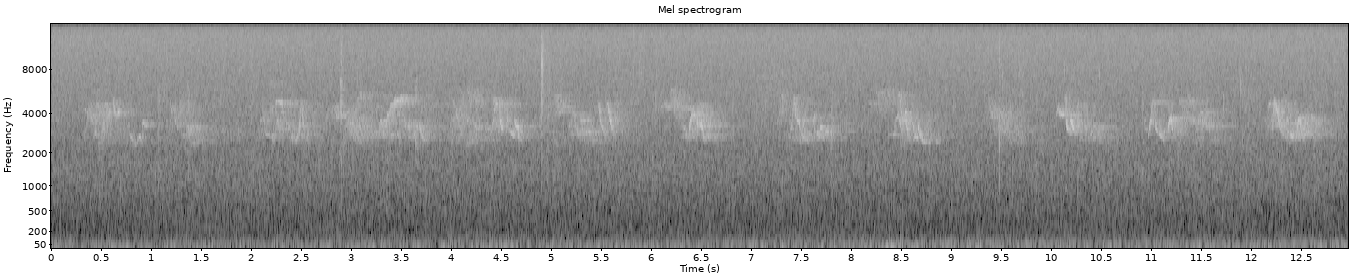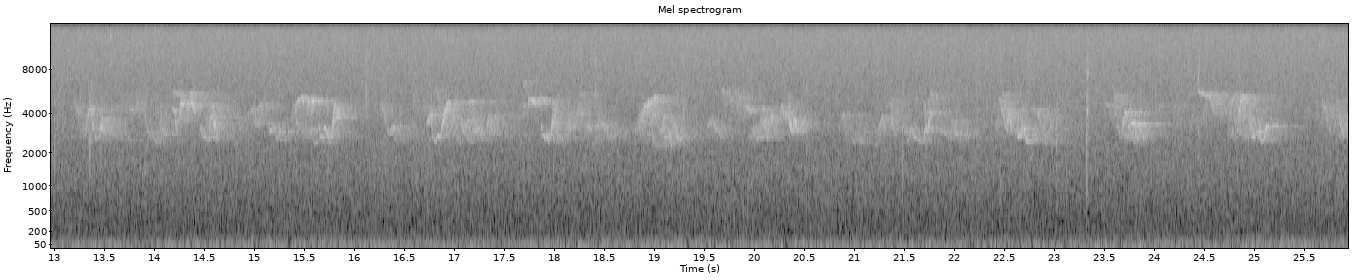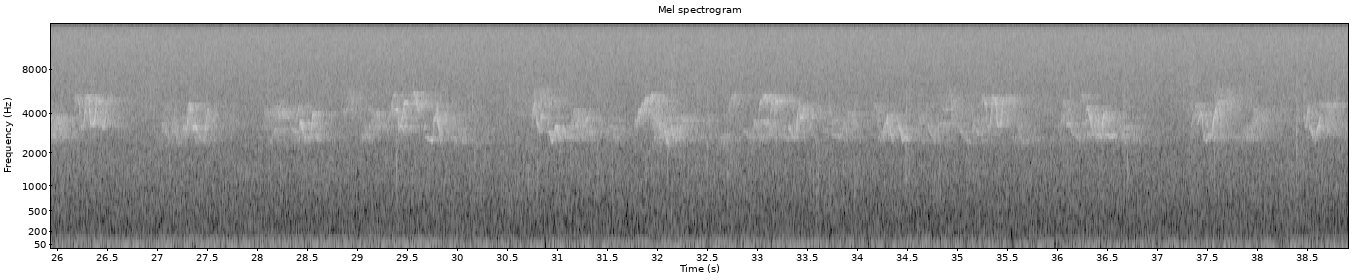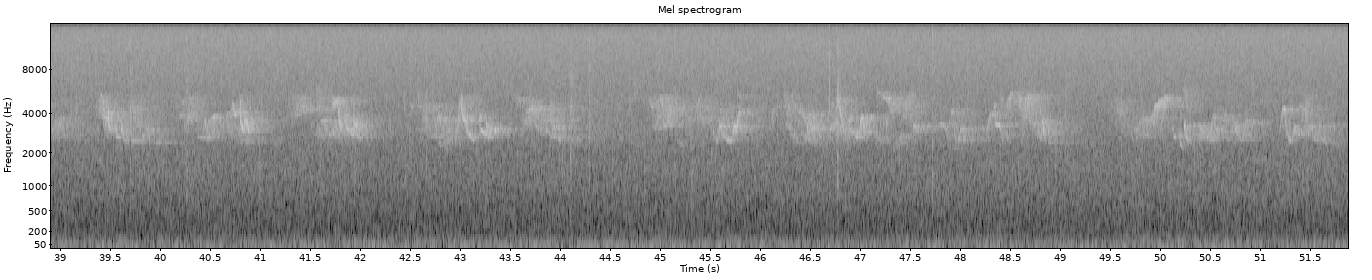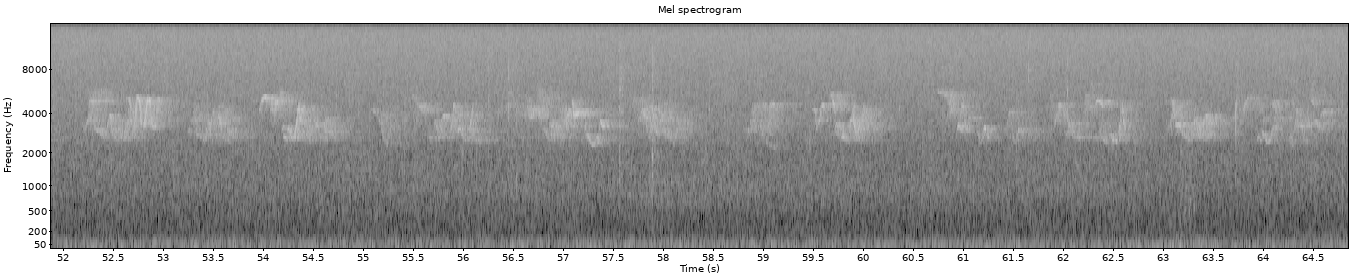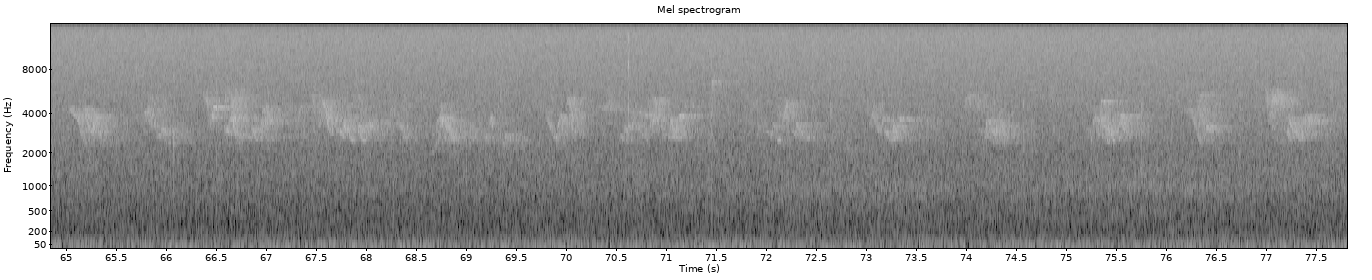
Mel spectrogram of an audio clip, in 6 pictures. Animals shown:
Red-eyed Vireo (Vireo olivaceus)

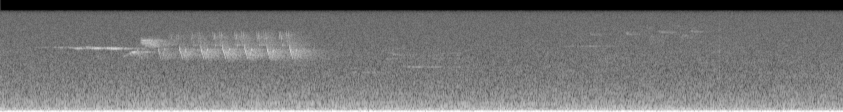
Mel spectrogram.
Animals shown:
Black-throated Green Warbler (Setophaga virens), Hermit Thrush (Catharus guttatus), Ovenbird (Seiurus aurocapilla), Blackburnian Warbler (Setophaga fusca)

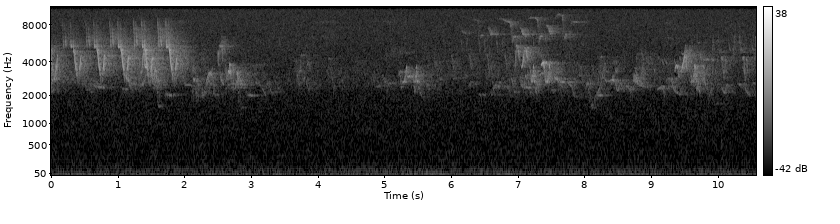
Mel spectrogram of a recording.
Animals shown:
American Robin (Turdus migratorius), Ovenbird (Seiurus aurocapilla), Rose-breasted Grosbeak (Pheucticus ludovicianus), Blackburnian Warbler (Setophaga fusca), Red-eyed Vireo (Vireo olivaceus)

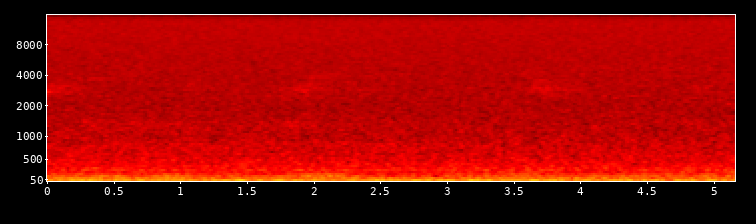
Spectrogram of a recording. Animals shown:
Red-eyed Vireo (Vireo olivaceus)

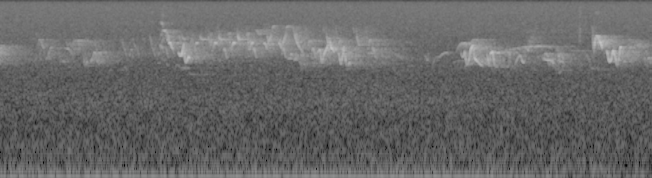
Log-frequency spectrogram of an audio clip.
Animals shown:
Ovenbird (Seiurus aurocapilla), Chestnut-sided Warbler (Setophaga pensylvanica), Red-eyed Vireo (Vireo olivaceus), Eastern Wood-Pewee (Contopus virens)

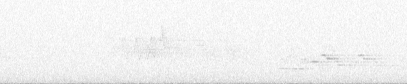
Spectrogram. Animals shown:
Hermit Thrush (Catharus guttatus), Chestnut-sided Warbler (Setophaga pensylvanica)

